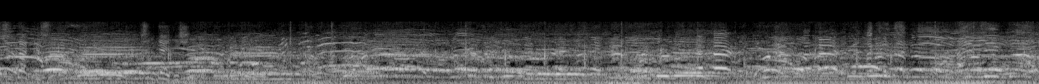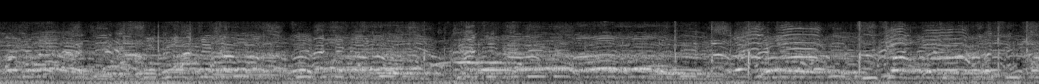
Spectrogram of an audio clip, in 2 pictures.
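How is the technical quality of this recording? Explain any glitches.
The recording has three very brief dropouts. At 2.28–2.30 s, 7.44–7.46 s and 14.90–14.92 s, the sound is replaced by steady noise or near silence for 20 ms each time. The likely cause is sound dropped by the voice detector. It judged the audio to be background and stopped sending, so the receiver filled the gaps with comfort noise. Across the call path, nothing is heard above 8 kHz.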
